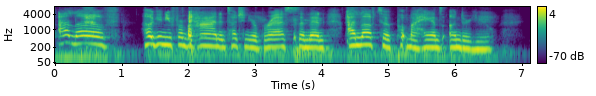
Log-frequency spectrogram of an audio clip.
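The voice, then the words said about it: Imitates another person's accent. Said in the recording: “The accent. ... There it is.”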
